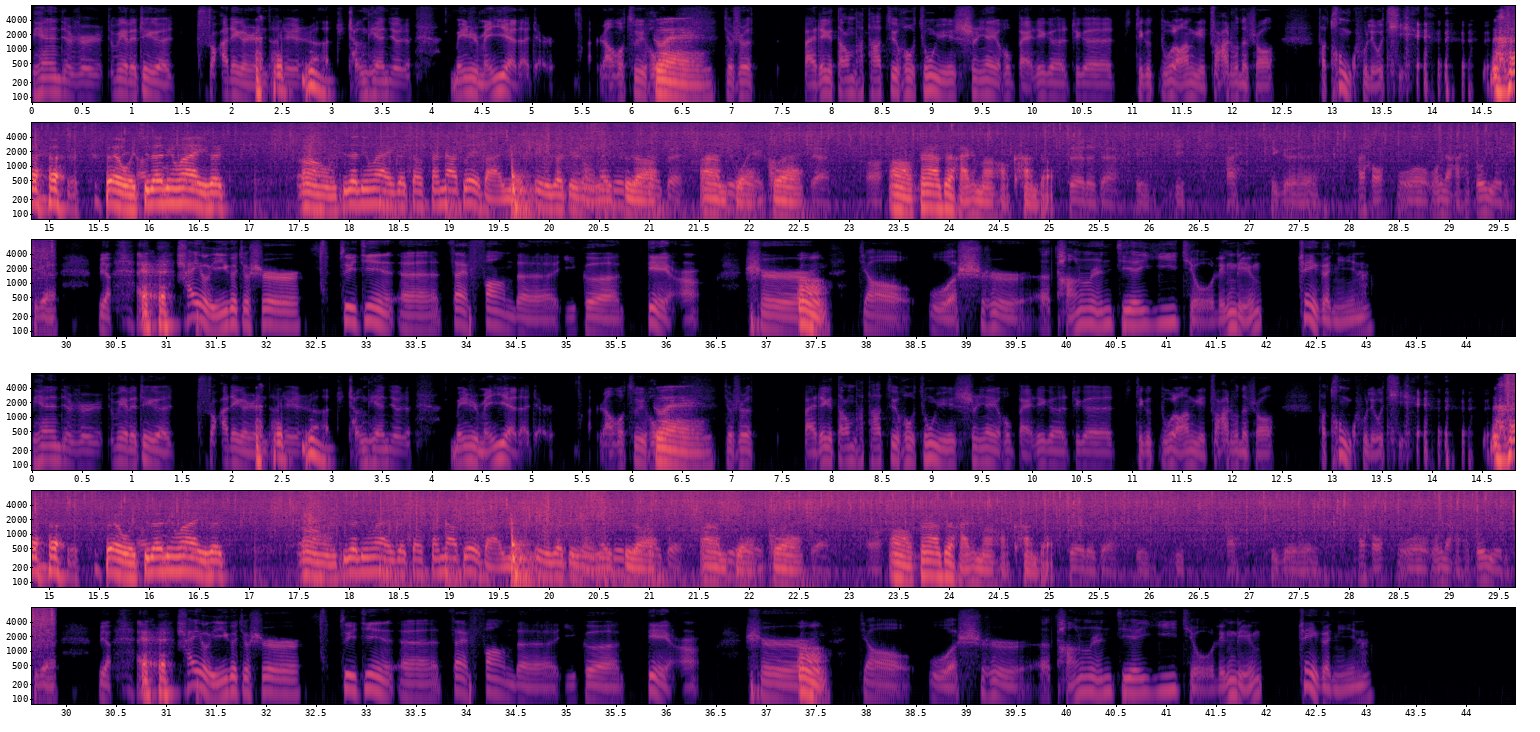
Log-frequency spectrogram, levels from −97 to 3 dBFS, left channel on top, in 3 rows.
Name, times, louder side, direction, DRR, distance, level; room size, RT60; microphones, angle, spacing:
voice 1, 0.0-5.2 5.7-7.2 7.7-14.2 14.5-14.6 14.8-16.7 17.2-17.3 20.1-22.8 23.2-23.6 24.7-24.8 25.2-37.5 37.9-42.0 42.3-43.3, left 3 dB, 35° left, 1.3 m, -48 dB
voice 2, 2.4-2.9 6.2-6.7 14.6-15.2 15.6-16.7 17.5-21.1 21.5-22.5 23.4-25.0 30.8-31.0 37.3-37.6, left 3 dB, 20° left, 0.4 m, -33 dB
sound 1, 14.7-29.9, right 8 dB, 40° right, 1.1 m, -38 dB
head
